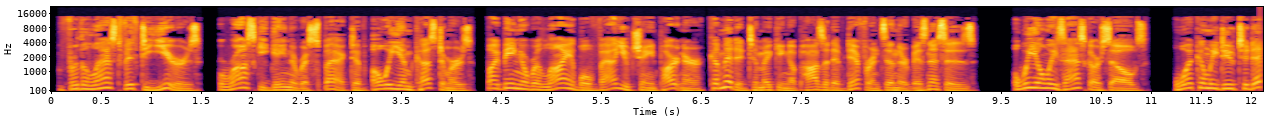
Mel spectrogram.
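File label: English, US, male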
